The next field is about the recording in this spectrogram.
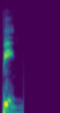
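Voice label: "bin", Mandarin Chinese pinyin, neutral tone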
